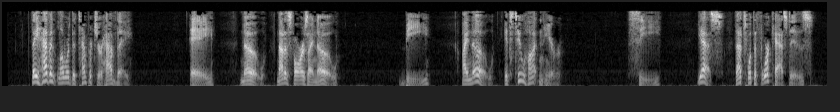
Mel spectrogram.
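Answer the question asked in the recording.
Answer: A: No, not as far as I know.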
